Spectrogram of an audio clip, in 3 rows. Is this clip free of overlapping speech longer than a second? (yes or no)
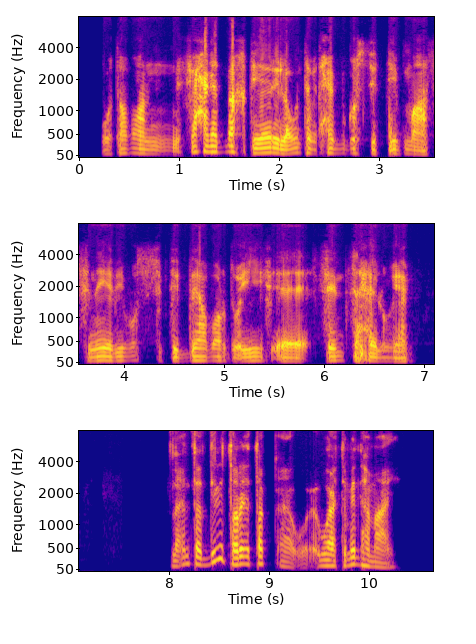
yes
